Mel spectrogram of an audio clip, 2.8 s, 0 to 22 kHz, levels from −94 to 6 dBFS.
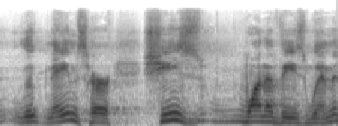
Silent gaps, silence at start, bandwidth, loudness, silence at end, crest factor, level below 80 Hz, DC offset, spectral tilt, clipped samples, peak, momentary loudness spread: none; 0 s; 16 kHz; -21 LUFS; 0 s; 16 dB; -64 dBFS; under 0.1%; -4 dB/octave; under 0.1%; -4 dBFS; 7 LU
